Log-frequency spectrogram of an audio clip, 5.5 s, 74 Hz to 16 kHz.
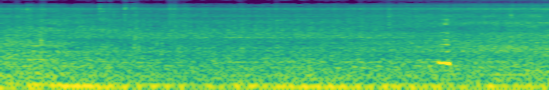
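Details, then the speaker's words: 1981 Chevy C10 V8 after a tune-up (plugs, wires, cap, rotor) and reconnecting a forgotten plug wire: steady low rumble with an even, unbroken beat, no misses; engine much smoother, though the tailpipe still shakes. "the tailpipe still shaking but the engine is so much smoother"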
